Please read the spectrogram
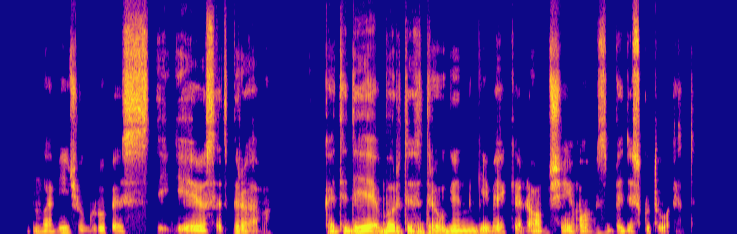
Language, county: Lithuanian, Utena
